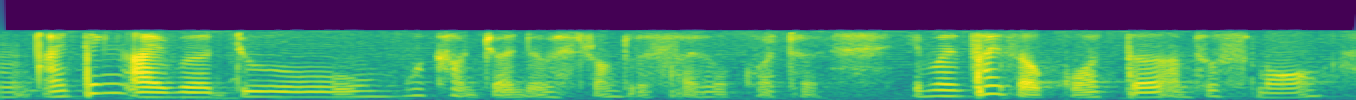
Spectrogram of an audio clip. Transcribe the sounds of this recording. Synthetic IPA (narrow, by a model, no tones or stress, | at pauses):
ajt̪ɪ̃ŋkajwilduwɔkʰãʊ̃n̚d͡ʒɔ̰̃ndṵɹɛstɹɔ̰̃ŋtuəsa̰ɪsɔkʰwɔ̰tʰə | ifmasaɪsɔ̰kʰwɔ̰tʰəã̰j̃msosmɔl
